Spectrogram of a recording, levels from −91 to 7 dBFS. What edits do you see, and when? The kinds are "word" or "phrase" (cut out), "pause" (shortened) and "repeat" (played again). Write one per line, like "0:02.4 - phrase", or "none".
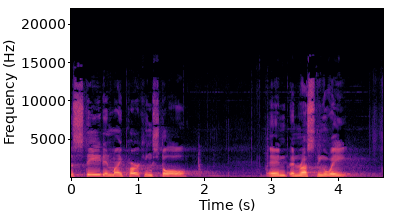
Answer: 0:03.2 - word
